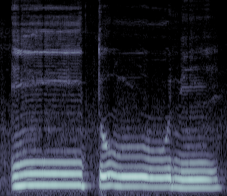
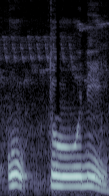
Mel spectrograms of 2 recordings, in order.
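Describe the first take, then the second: First: The word starts with a long ee vowel. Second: The word starts with a short oo vowel. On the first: The speaker calls it right. "kita baca itu ni" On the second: The speaker calls it wrong. "Kita tak baca u tu ni"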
